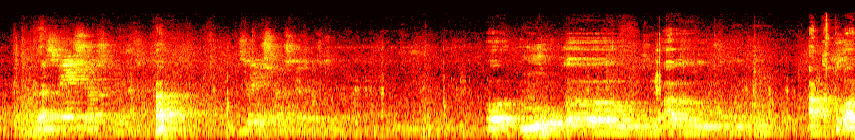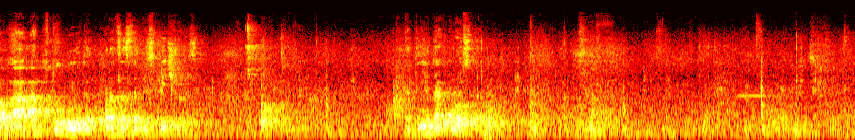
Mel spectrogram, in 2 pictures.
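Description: A middle-aged man lectures with animation in a room with slight echo.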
